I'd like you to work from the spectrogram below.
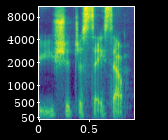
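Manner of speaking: low, unvoiced snarky aside; whispered aside. Real, not acted. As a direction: slip in a sly joke under your breath. Snarky aside about Meredith.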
